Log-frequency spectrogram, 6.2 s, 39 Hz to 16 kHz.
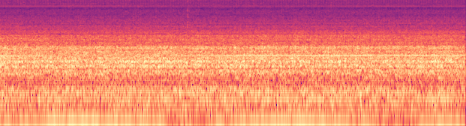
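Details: PS4 console cooling fan running too loud: steady, even airy whoosh with a faint hum and no change in pitch.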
